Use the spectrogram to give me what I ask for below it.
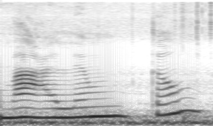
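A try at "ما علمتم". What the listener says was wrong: It still sounds like you're putting a shadda on. Alimtum, Baba.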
